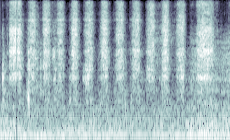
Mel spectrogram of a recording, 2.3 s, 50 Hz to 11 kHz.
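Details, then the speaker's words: South Bend Spincast 77 fishing reel during service: as the front cover is screwed down, the drag clicker gives rapid, even ratcheting clicks of roughly six per second; it sets the drag and works normally. "once it gets down far enough, you can hear that start to ratchet. That's your clicker for setting your drag, and you adjust your drag by tightening it down more and more, and that'll adjust that."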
